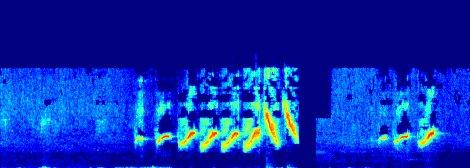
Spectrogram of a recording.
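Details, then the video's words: Viviti-style song of a yellow-bellied seedeater, used for tutoring young birds: a fast run of about eight upslurred whistled notes climbing in pitch, then a shorter group of three; soft low thumps beneath. "coleiro baiano canto viviti pra encarte"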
